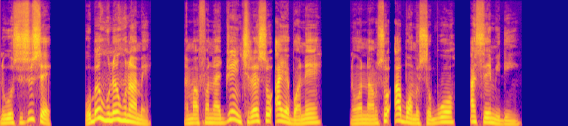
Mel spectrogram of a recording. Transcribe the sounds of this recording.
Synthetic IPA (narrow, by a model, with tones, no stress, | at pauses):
nã˨wɔ˨su˨s̬u˦sɛ˨ | wɔ˨bɛ˦ɦũ˨nã˦ɦũ˦nã˨mɪ̰̃˨ | nã˨mã˨fã˨nã˨d͡ʑᶣɛ̃˦ɲ̩˨t͡ɕʰɪ˨ɾɛ˦sʊ˦ʔa˦jɛ˨bɔ̃˨nɪ̃˦ | nã˨wɔ˨nã˨msʊ˦ʔa˦bʊ˨mɪ̃˨sʊ˨bʊ˦ɔ˦ | a˦sɛː˦mĩ˨dḭ̃˦ŋ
